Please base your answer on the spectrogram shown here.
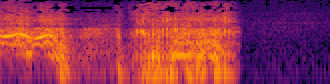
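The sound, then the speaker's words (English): A horse neighs loudly in a wavering, high whinny that dips briefly, then breaks into a second rough, shuddering burst before cutting off into silence. “No, they don't allow horses or war horses in public pools.”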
